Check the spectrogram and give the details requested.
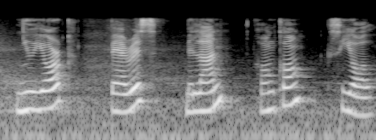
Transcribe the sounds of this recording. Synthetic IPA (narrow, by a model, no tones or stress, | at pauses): njujɔrk | pɛɹismilan | hɔŋkɔŋ | siɔl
